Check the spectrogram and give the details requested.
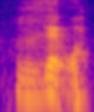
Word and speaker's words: rå: So in between row and raw, rå. And then with my southern Swedish R is rå, but it's hard to pronounce. However you want to pronounce it is fine. Rewa.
